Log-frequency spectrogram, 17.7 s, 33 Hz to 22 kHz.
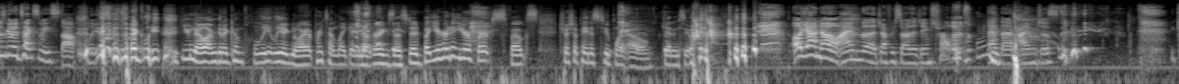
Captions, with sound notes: - You're just gonna text me, "Stop, please." - Exactly, you know I'm gonna completely ignore it, pretend like it never existed, but you heard it here first, folks. Tricia paid us 2.0, get into it. (both laugh) - Oh, yeah, no, I'm the Jeffrey Star of the James Charles, and that I'm just (laughs)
